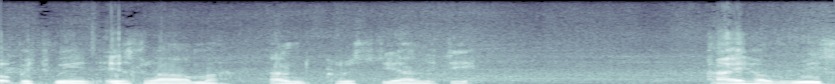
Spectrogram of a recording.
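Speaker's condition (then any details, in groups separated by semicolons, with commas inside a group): Motor neuron disease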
